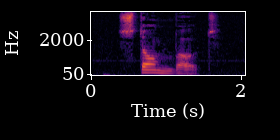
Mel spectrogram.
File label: "stoomboot", Dutch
